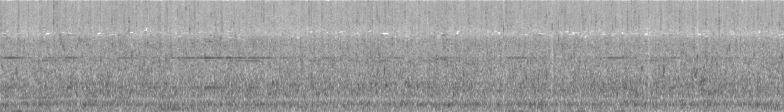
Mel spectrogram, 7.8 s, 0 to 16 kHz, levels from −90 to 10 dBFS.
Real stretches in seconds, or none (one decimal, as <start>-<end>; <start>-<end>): 0.0-5.1; 5.8-7.8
